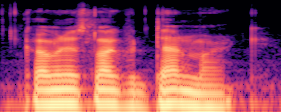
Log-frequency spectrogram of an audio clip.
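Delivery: ordinary delivery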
